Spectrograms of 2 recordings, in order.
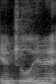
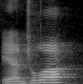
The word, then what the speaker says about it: Angela: I kept saying Angelina. It's Angela, but she's from Smosh.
